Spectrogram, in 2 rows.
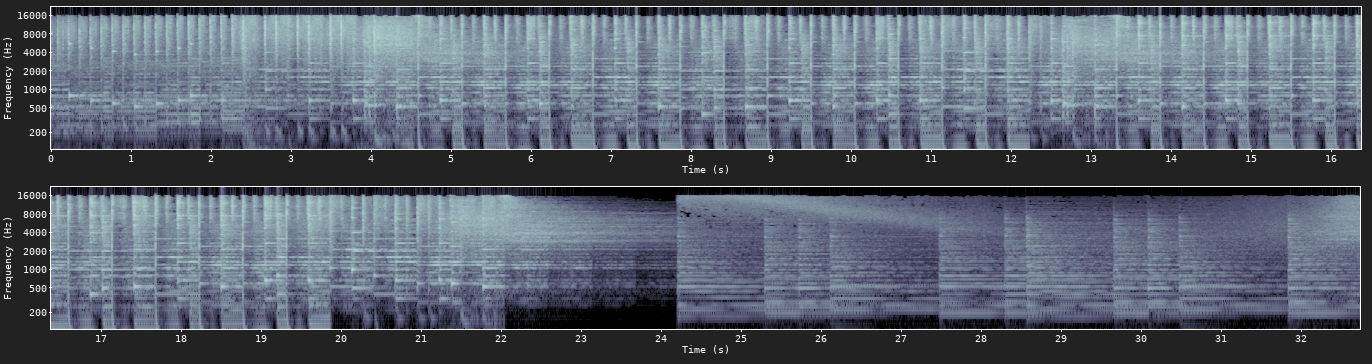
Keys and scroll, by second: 10.1 Return, 11.6 Left, 17.6 b, 22.9 b, 27.2 [, 29.8 ], 32.4 [.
